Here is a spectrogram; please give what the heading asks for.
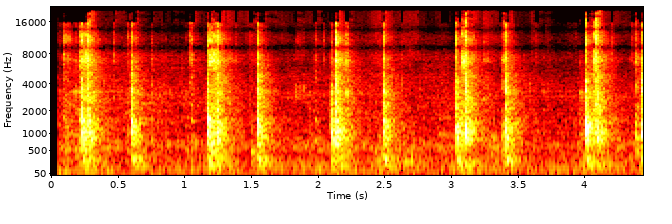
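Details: Peloton bike gives sharp, crisp clicks in pairs about once a second, in time with each pedal stroke; fixed by tightening screws and lubricating the cranks.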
